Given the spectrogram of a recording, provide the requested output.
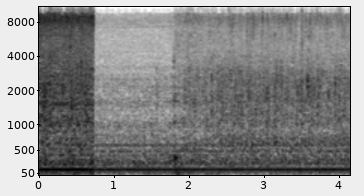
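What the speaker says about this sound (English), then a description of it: "Let it start to come to a full roaring boil" A pot of fish stew bubbles at a rolling boil, a steady close hiss and gurgle over a constant low hum, with no voices.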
